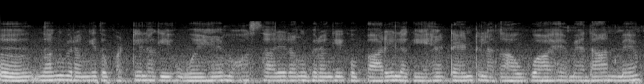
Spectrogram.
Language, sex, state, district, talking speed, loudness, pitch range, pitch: Hindi, female, Uttar Pradesh, Jalaun, 175 wpm, -16 LUFS, 175-185 Hz, 180 Hz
